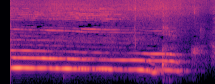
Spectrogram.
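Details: A Boston Terrier howls along with a person, giving a long, steady howl that sags slightly in pitch at the end.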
